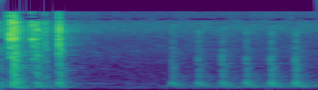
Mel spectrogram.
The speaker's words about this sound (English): There's someone at the door.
